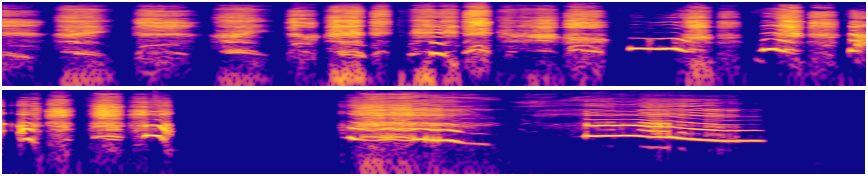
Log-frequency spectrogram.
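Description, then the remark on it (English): A woman gasps for air during orgasm in a quick, breathless series of sharp inhales, then after a brief pause lets out two longer, drawn-out voiced gasps. “I suck her harder as she gasps for air as her body travels the course of the orgasm.”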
